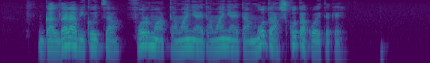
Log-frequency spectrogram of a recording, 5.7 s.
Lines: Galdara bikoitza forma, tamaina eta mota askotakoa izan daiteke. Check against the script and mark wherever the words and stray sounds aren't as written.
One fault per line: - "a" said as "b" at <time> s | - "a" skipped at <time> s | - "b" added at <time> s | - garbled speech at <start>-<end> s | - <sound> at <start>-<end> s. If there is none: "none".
- "tamaina" added at 2.8 s
- "izan" skipped at 4.3 s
